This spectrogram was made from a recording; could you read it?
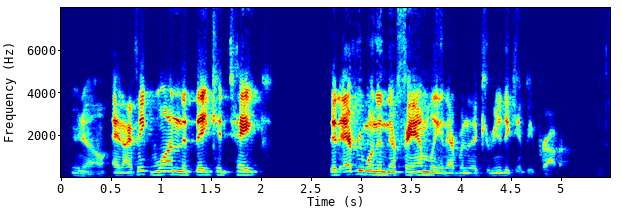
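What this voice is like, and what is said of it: Slight American accent. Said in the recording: “there's a slight accent ... you are from America originally”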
